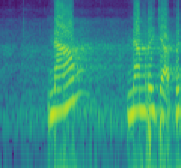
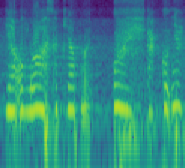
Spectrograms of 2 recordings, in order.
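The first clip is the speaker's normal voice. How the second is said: soft, put-on tearful dread; fake crying; 3 dB quieter than usual. Shown as a demonstration. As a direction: pretend to weep in fear of Judgement Day. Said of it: "Tapi buat-buatlah nangis".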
